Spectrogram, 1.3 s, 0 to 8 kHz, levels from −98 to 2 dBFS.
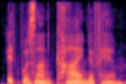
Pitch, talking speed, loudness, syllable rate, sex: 180 Hz, 240 wpm, -17 LUFS, 5.3 syllables/s, female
